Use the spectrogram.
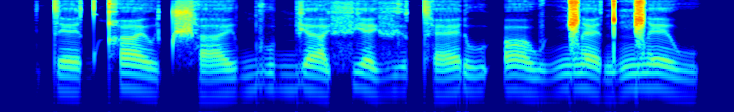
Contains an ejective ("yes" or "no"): no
